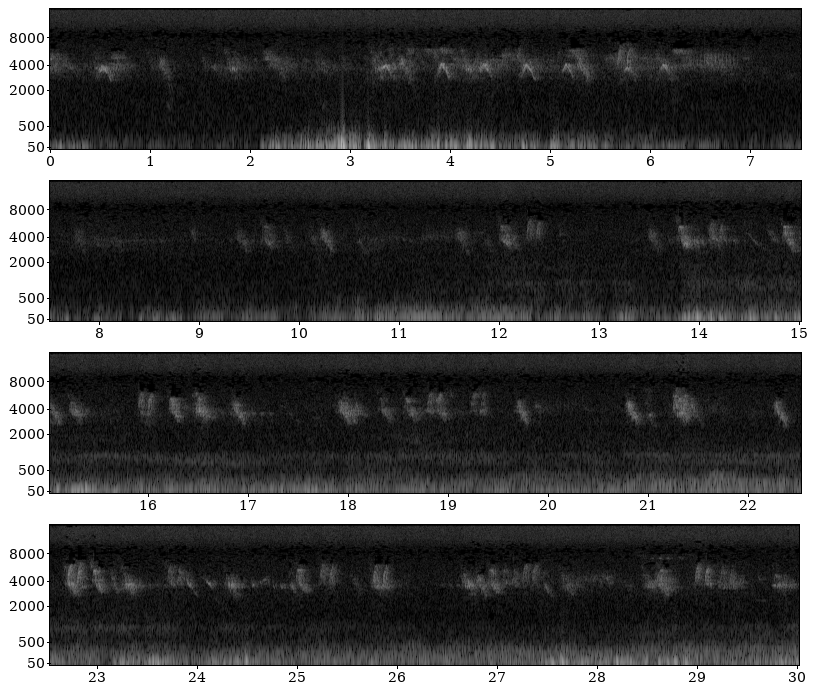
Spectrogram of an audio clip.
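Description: Small birds chirping in quick runs of short high notes throughout, over an uneven low rumble that swells and fades, loudest about three seconds in and near the end.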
